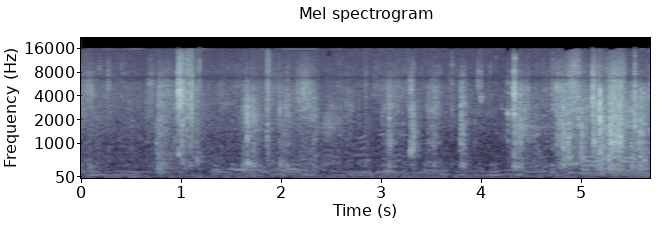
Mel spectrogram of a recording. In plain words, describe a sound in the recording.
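A man crunches on chips.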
